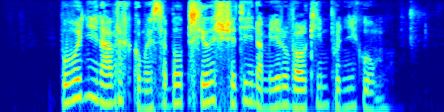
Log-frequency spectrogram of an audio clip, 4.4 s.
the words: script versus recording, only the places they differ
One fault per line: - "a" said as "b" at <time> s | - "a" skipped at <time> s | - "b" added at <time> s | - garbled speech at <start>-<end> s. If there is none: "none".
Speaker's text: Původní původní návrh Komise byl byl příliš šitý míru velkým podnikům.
- "původní" skipped at 1.0 s
- "byl" skipped at 1.8 s
- "na" added at 2.5 s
